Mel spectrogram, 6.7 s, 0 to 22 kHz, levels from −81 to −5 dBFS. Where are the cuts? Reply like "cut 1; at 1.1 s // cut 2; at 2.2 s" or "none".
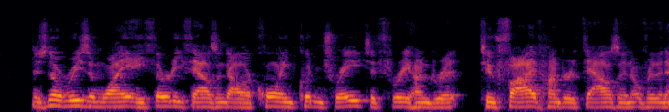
cut 1; at 4.7 s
